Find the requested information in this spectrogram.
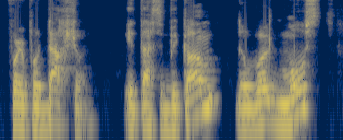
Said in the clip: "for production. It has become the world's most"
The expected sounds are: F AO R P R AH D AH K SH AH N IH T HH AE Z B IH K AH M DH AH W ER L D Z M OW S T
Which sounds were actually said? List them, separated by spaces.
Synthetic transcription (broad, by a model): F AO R P R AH D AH K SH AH N IH T HH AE S B IH K AH M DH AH W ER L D M OW S T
